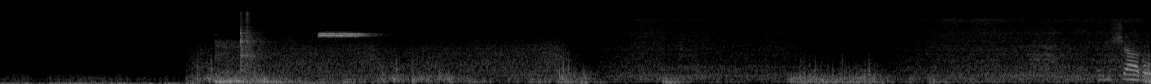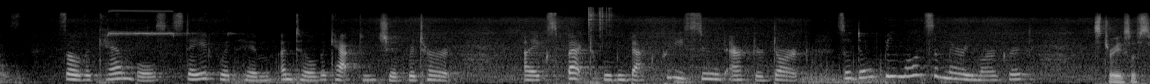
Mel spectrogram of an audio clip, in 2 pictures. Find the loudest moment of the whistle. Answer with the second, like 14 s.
3 s.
